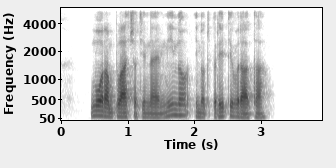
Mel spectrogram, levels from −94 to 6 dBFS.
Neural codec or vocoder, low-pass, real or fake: codec, 16 kHz, 2 kbps, FunCodec, trained on Chinese and English, 25 frames a second; 5.4 kHz; fake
